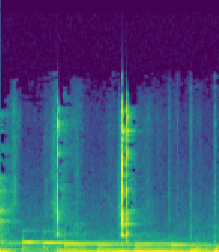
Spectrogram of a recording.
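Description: Metal wire potato masher clinking against a glass bowl as it mashes boiled potato, a few sharp clinks about half a second apart, over soft background music with held notes.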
